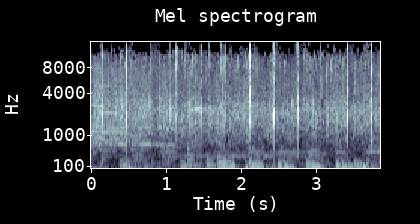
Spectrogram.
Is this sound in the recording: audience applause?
yes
